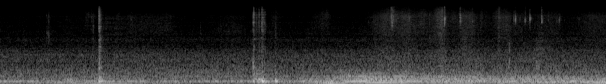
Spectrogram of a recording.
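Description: Car engine running, heard from inside the cabin as the car moves off slowly, the engine note growing louder about three seconds in. Two sharp clicks come about one and two and a half seconds in.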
